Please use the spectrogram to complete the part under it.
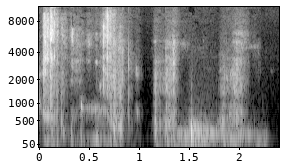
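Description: Crunchy chewing as someone tastes a snack made with rosemary, two short bursts of loud, brittle crunching separated by a brief pause.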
